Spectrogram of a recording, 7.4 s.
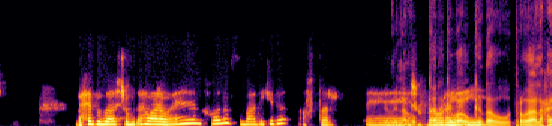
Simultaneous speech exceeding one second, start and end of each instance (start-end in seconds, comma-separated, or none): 5.1-6.5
